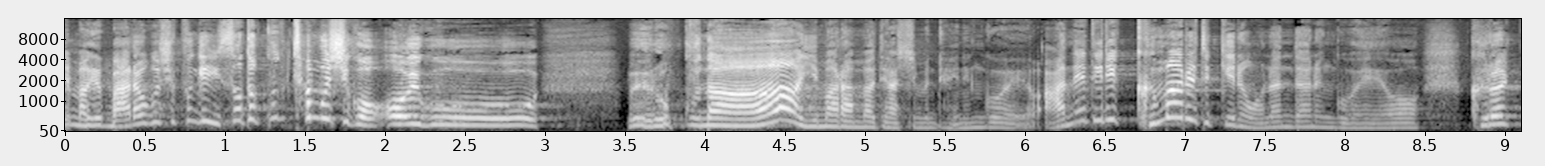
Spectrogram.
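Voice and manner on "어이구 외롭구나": loud, long drawn-out commiseration; exaggerated, heartfelt "oh dear" empathy; demonstrated sympathy. Shown as a demonstration. Husband comforting lonely wife, with drawn-out sympathy.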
